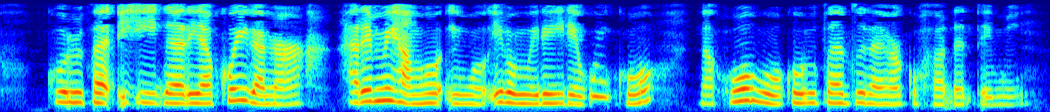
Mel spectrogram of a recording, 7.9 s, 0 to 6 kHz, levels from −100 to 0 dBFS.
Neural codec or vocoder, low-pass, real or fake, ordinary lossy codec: autoencoder, 44.1 kHz, a latent of 192 numbers a frame, MeloTTS; 5.4 kHz; fake; MP3, 32 kbps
